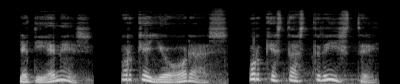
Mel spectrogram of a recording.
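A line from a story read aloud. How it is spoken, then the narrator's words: Emotional exclamation. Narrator (Spanish): exclamó con emoción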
